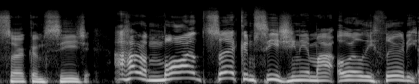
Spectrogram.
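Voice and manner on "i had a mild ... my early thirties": higher-pitched mock Australian voice; attempted Australian accent. Comic mimics a man confessing circumcision, attempted Australian accent. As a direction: put on a rough attempt at Australian. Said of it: "I can't do my Australian right now".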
